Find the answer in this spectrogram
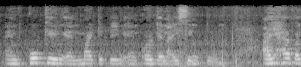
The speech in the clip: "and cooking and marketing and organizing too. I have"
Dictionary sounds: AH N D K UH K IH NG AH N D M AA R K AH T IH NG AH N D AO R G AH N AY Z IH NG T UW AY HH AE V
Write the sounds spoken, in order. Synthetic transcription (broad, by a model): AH N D K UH K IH NG AH N D M AA R K AH T IH NG AH N D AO R G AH N AY S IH NG T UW AY HH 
